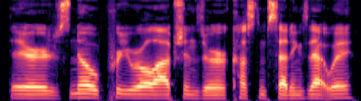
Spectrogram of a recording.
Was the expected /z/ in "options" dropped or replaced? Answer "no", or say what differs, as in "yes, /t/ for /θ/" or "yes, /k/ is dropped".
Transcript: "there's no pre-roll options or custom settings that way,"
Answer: no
